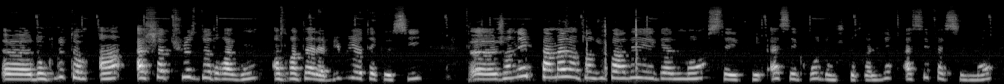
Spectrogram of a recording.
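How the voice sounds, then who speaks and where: A woman's voice: high voice, a little fast, low-quality recording. Chatty book vlogger woman. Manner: chatty, many fillers and restarts. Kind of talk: casual reading-list vlog.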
